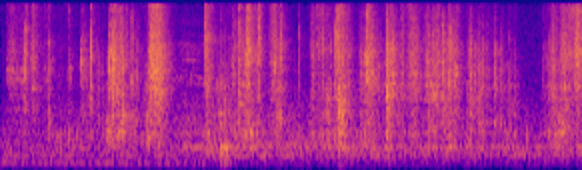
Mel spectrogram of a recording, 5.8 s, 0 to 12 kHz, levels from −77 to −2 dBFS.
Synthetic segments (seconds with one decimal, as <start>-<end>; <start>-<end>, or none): 1.3-2.6; 4.5-5.0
